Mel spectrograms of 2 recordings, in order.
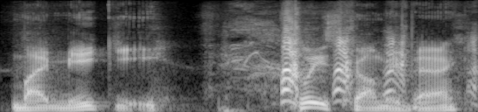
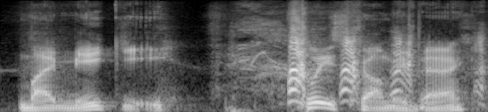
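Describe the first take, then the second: First: It is said in a deep, sexy voice. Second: It is said in a deep, sexy voice.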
